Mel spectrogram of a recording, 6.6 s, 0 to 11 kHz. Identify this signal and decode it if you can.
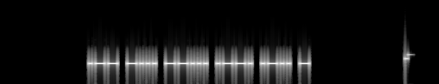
Morse code, heard as a keyed tone, about 25 wpm, 700 Hz. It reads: WB7PLT
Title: USA Call Signs Repeated 3x 25wpm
